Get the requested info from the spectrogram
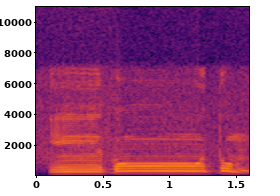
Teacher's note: Kemudian in kuntum ada nun mati, ada ka, pada nun mati ada ta didengungkan ikhfa namanya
